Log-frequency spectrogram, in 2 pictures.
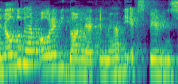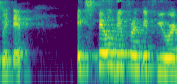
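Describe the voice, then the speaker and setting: Fairly high in pitch, a woman speaks with a Dutch accent. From Suriname. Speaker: festival organizer. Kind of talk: online meeting presentation.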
